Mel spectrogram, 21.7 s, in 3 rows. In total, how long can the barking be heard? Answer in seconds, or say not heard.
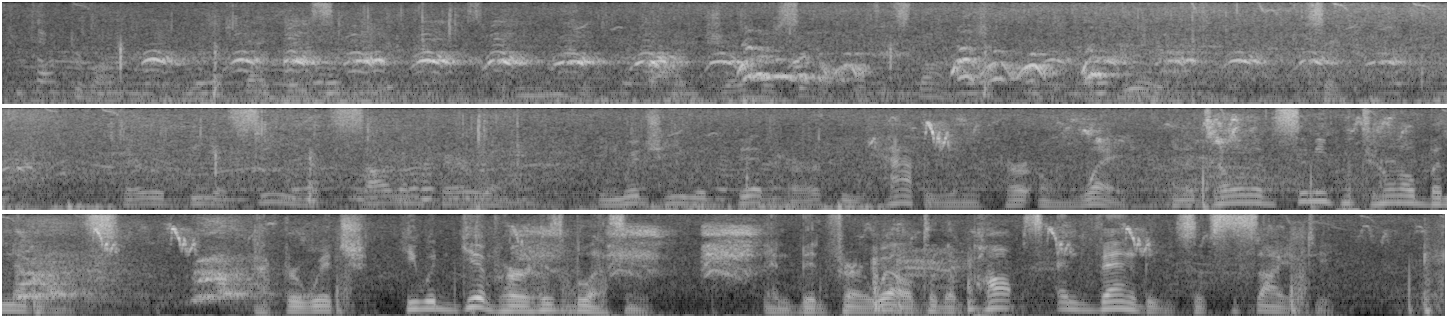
4 s.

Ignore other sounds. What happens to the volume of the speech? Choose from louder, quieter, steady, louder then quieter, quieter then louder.
louder.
